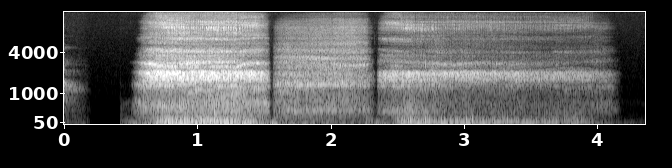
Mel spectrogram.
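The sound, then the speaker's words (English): A scarred, scaly creature's raspy, labored breathing, heavy: a long rough inhale, a short one, then a drawn-out wheezing exhale with a low rumble, no voices. “He could hear his raspy, labored breathing.”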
